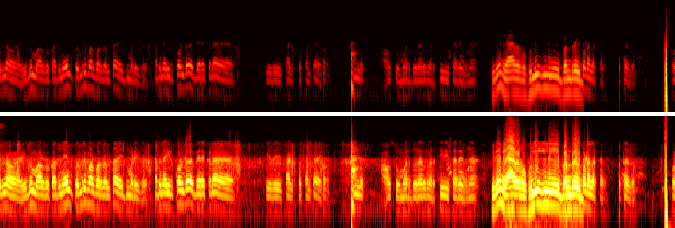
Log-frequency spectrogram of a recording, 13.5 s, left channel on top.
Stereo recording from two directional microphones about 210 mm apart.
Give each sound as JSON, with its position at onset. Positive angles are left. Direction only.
{"t": 0.0, "sound": "speech", "side_deg": -20}
{"t": 7.7, "sound": "a man's voice", "side_deg": -25}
